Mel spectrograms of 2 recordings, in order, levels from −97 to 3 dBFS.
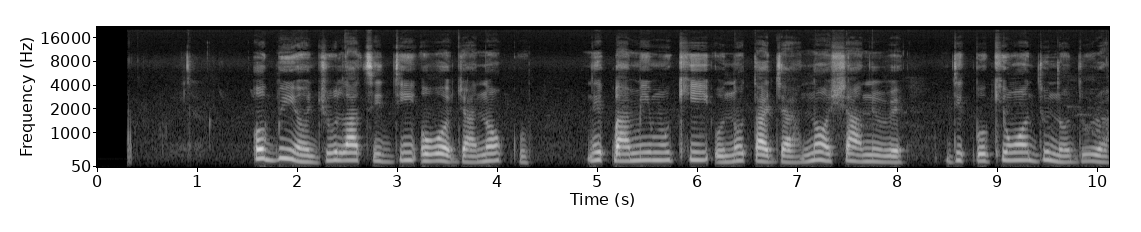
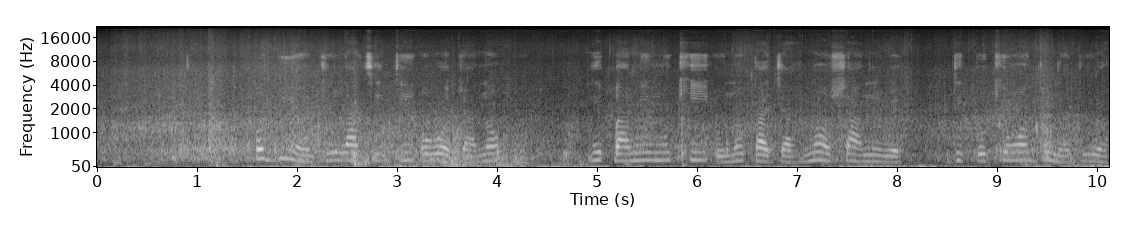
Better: first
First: none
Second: background sound (Waves, surf); 1 dB below the speech

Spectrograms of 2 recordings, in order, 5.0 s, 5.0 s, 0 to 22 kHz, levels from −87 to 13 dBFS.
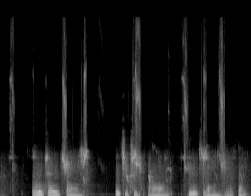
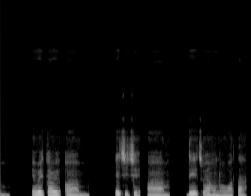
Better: second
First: noise reduction (neural mask model RNNoise)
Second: none

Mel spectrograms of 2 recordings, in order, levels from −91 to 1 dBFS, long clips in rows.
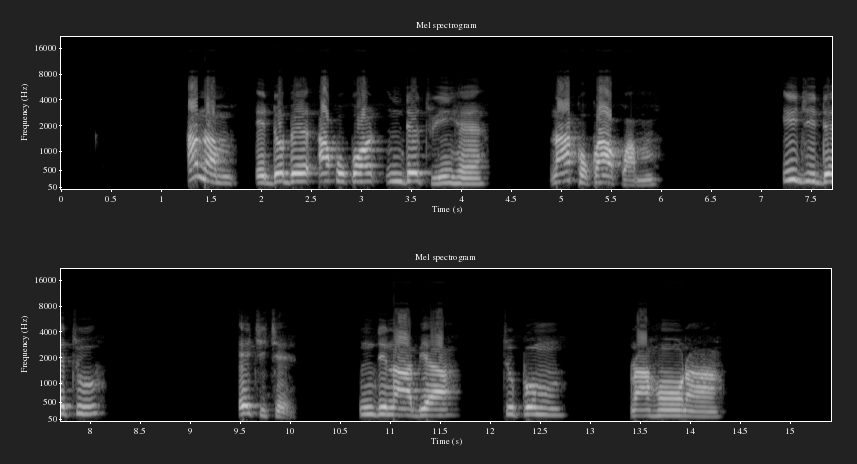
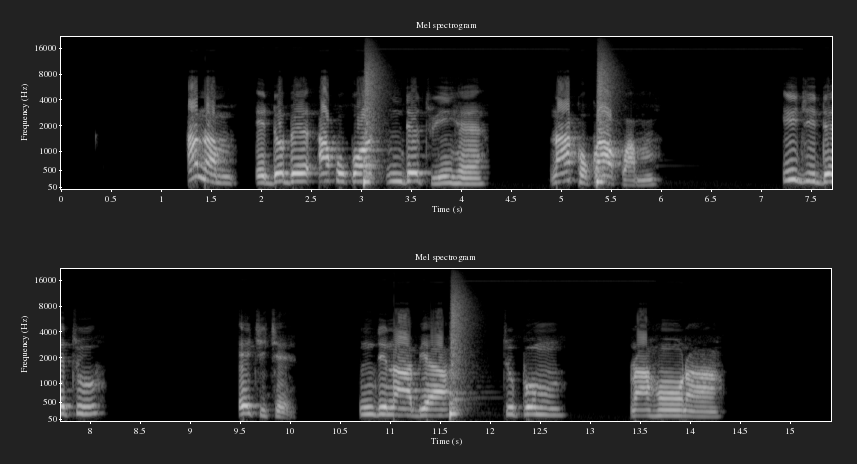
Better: first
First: none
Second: background sound (Snare drum); 8 dB below the speech

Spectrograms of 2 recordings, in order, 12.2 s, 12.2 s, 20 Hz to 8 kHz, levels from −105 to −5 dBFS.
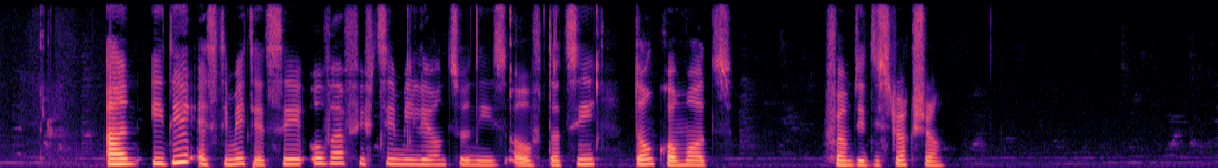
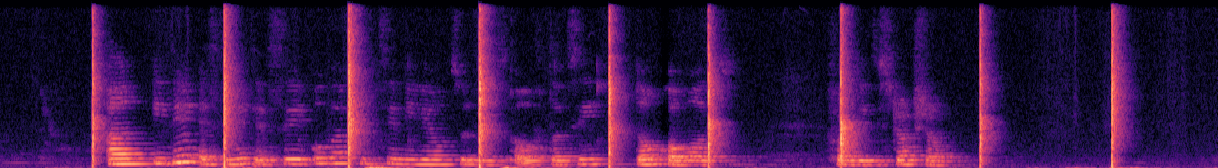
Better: first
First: none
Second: background sound (Clapping); 2 dB above the speech // room echo; dies away in 0.6 s

